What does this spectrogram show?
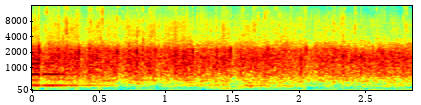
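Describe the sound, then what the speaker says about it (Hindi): Steady, dense audience clapping after a stage play about Vidyasagar Ji Maharaj, a continuous crowd applause that holds an even loudness for about three seconds without talk on top. "तो मैं एक बार बहुत जोरदार तालियां आप लोगों को चाहूंगी"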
